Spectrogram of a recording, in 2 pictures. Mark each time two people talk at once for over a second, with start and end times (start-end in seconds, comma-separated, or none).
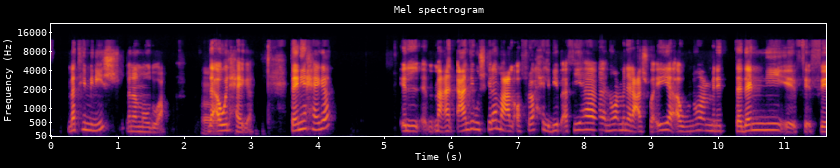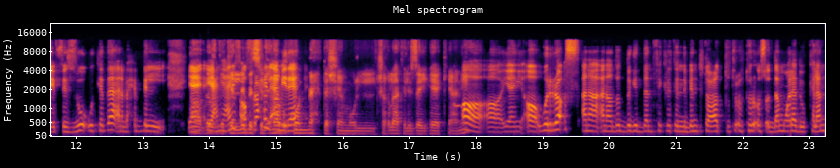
13.7-15.4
